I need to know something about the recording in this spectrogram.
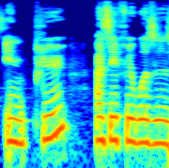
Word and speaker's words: plus: Also, in the comparative expressing superiority, when que is placed immediately after plus, the S in plus is pronounced.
